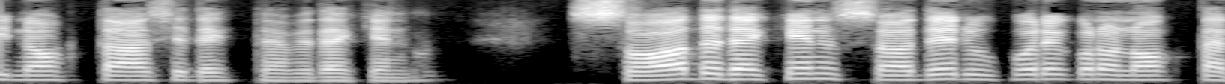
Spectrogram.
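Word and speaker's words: ص: তারপরে দেখেন এই যে অক্ষরটি দেখতে পাচ্ছেন এটাকে পড়তে হবে সদ, সদ। মুখ গোল করে পড়তে হবে, কেন বলেন তো? এখানে স্টার চিহ্ন আছে, আপনাদের বলে দিয়েছে আগে, আপনাদের যেখানে আছে স্টার চিহ্ন আছে, এই জন্য এই অক্ষরটি উচ্চারণ করার সময় মুখ গোল হয়ে যাবে, পুরো অক্ষর বলা হয়। যেমন সদ, একটু বেশি করে টান দিতে হবে, কারণ তিন লেখা রয়েছে, তিন আলিফ টান হবে, সদ।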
